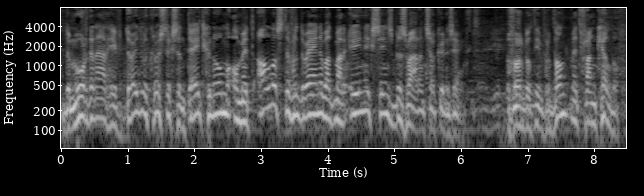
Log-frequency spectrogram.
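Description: Animated, stubborn Flemish police detective. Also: male voice, on the high side, brisk, muffled recording, a crowd in the background. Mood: businesslike. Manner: colloquial, argumentative. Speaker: police commissioner. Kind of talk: naturalistic TV drama dialogue.

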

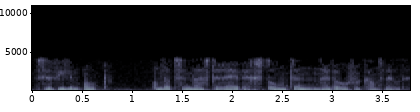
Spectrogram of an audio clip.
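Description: A man playing a sober, detached storyteller in a radio play, narrating in terse, measured phrases with a husky voice. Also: medium pitch, very animated, a little hiss or hum. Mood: sober, observant. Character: sober male storyteller, detached observer of city evening. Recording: muffled phone-like old radio recording.

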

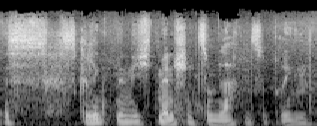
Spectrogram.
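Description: A humourless, self-important executive, speaking in a very deep voice. He halts and repeats himself awkwardly in short bursts, as in a radio satire, on a hissy recording. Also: a little fast. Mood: awkward, hesitant. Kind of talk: satirical radio play acting.

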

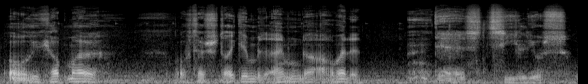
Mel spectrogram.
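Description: An actor playing a gruff, stubborn, cheeky building-site worker in a naturalistic German radio drama, with a gravelly voice and a mocking, colloquial way of talking. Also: male voice, on the low side, very animated, takes it slowly, background noise, exaggerated voice. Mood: gruff, chatty.

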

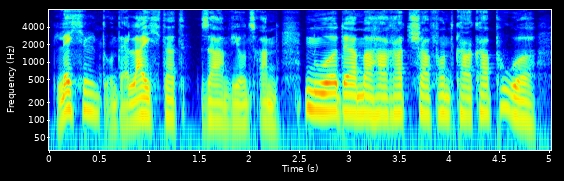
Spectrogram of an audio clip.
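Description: An actor playing the composed first-person narrator of a vintage radio crime play, reading scripted narration. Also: male voice, mid-range voice, moderate pace, fairly bright tone, no room sound, studio quality, lightly acted.

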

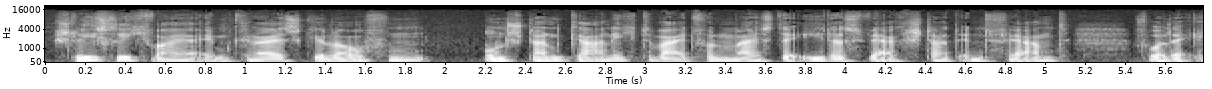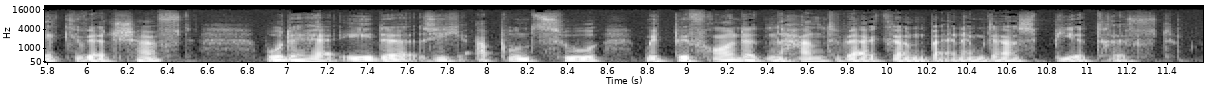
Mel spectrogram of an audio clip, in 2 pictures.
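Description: Very deep, lively storytelling man. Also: moderate pace, no room sound. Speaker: narrator. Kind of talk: scripted children's story narration.

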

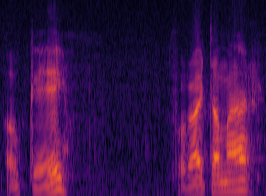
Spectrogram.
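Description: A man's voice: medium pitch, expressive, slow, fairly bright tone. A male actor playing a casual, dismissive burglar in a radio play. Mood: resigned.

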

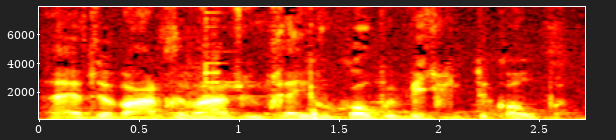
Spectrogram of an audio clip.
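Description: An actor playing a sly, flirtatious army sergeant in a radio play. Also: male voice, medium pitch, a little fast, gravelly, heavy background noise, lightly acted. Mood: bantering. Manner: cheeky, flirtatious, conspiratorial. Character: sly scheming middle-aged army sergeant. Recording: pub chatter behind.

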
